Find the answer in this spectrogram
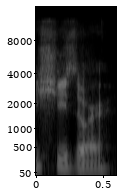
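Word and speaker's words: Xizor: rindar or prince shizuor how do you say she's or do you say she's or you say zaizor i think it's supposed to be shizuor she's orders how it is in the audiobook so you know what audiobook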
